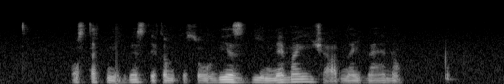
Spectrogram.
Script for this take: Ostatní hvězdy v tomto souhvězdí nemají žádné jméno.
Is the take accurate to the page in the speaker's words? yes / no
yes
